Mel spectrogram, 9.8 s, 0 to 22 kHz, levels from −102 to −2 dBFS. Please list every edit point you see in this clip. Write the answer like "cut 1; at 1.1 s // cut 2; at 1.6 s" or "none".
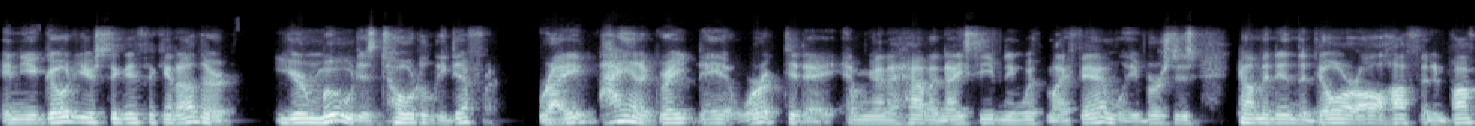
cut 1; at 5.7 s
